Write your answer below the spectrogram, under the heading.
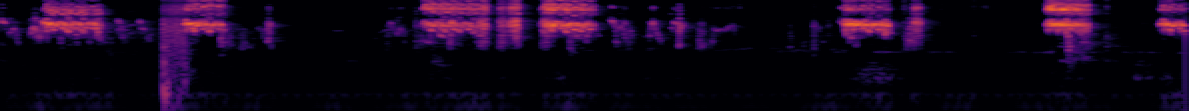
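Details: Pet budgerigar chirping: short bursts of harsh, scratchy chirps and chatter, each lasting about half a second to a second, separated by brief pauses, with one sharp click early on.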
